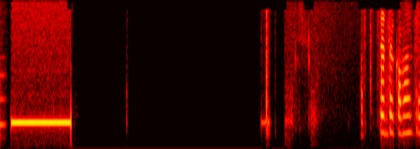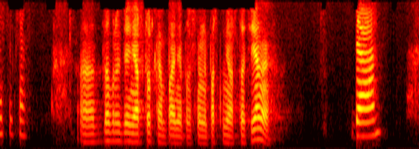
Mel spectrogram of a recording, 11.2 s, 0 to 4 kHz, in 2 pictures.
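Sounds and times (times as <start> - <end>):
electronic telephone line tones while a call is transferred: 0.2 - 1.0
speech: 5.2 - 9.4, 10.4 - 10.8.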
